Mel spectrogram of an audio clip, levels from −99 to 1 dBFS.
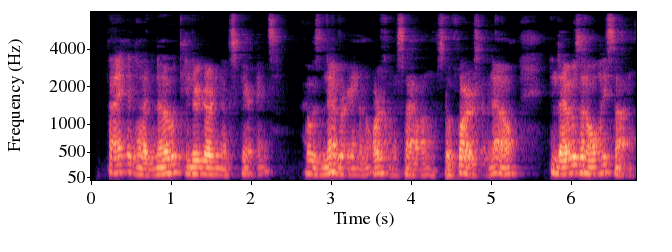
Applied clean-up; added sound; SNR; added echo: neural mask model DeepFilterNet 3.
